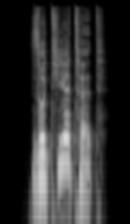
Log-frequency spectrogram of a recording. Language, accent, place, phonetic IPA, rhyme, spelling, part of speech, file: German, Germany, Berlin, [zoˈtiːɐ̯tət], -iːɐ̯tət, sautiertet, verb, De-sautiertet.ogg
- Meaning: inflection of sautieren: 1. second-person plural preterite 2. second-person plural subjunctive II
